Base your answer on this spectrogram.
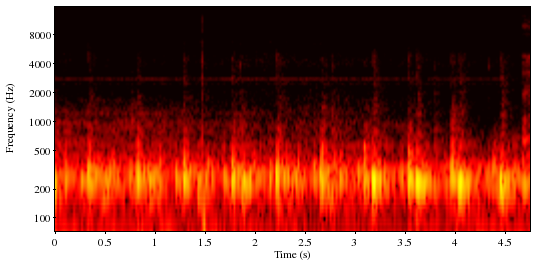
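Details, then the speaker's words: Fetal heartbeat on a clinic fetal monitor that also tracks contractions, during monitoring of a pregnant woman before delivery; she has pregnancy problems needing continuous monitoring. Rapid, regular muffled whooshing thumps at about 140 per minute over monitor hiss. "وهنايا البنات، هنا المونيتو، ما عرفتكم واش غتسمعوا دقات القلب ديال المولود ولا لا."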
